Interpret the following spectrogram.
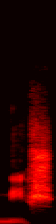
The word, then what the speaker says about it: niche: your Regional dialect so I would definitely say nich lindsy because I think Niche not everyone would know what you mean that's I didn't even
